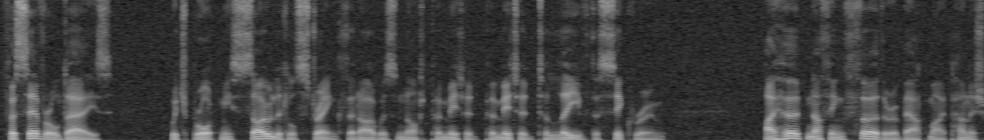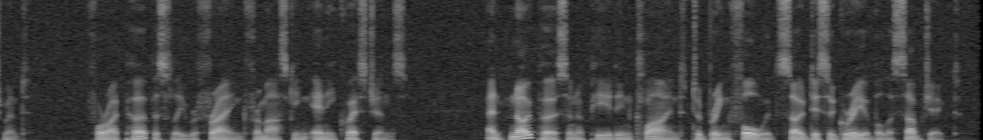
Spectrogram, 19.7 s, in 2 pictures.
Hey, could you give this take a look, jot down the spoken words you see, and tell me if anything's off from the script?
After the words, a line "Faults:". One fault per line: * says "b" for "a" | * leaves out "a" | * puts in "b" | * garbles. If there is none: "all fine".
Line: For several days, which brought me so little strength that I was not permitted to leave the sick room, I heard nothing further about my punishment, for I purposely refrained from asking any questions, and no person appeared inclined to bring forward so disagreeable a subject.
For several days, which brought me so little strength that I was not permitted permitted to leave the sick room, I heard nothing further about my punishment, for I purposely refrained from asking any questions, and no person appeared inclined to bring forward so disagreeable a subject.
Faults:
* puts in "permitted"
